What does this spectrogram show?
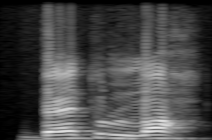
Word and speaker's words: بیت اللہ: اس کی 48ویں آیت۔ اس کا تلفظ ہے بیت اللہ۔ اگر آپ اسے عربی انداز میں پڑھیں گے تو یہ پڑھا جائے گا بیت اللہ، کیونکہ عربی زبان میں بڑی یہ نہیں ہوتی، صرف چھوٹی یہ ہوتی ہے، تو اس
